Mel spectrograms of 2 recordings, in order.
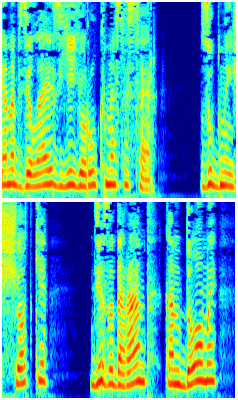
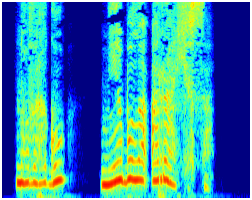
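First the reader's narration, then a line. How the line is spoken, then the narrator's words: Whispered. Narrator (Russian): прошептала Каролина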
